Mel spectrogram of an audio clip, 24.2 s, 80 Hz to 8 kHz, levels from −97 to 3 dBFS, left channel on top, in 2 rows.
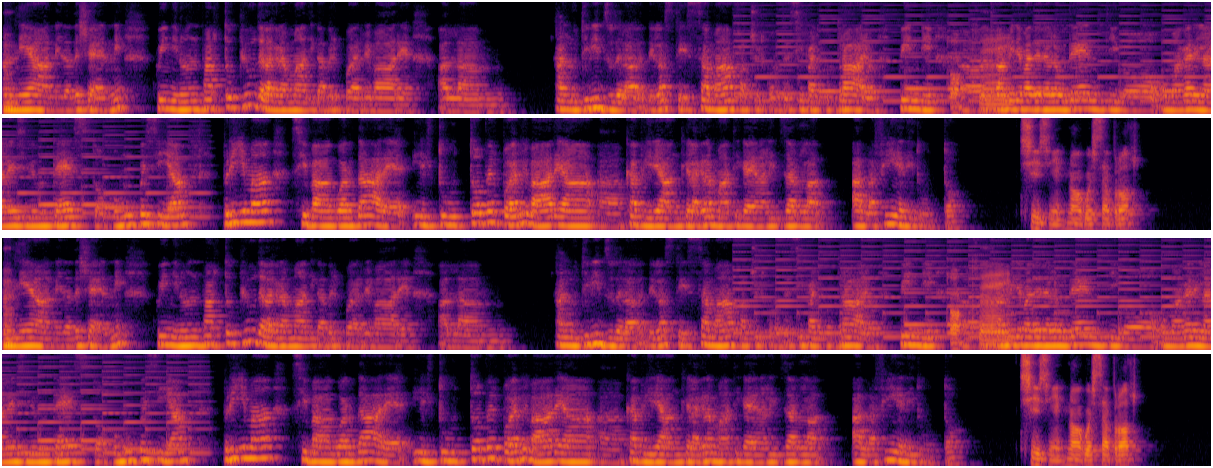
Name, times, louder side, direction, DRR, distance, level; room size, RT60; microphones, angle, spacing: voice 1, 0.0-5.0 5.5-20.3 20.6-21.6, equal, 30° left, 1.0 m, -29 dB
Ringtone, 7.3-14.2, equal, 40° right, 0.8 m, -40 dB
voice 2, 9.5-10.1 22.3-23.4, right 3 dB, 20° right, 0.4 m, -30 dB
3.0 x 2.9 x 3.4 m
head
